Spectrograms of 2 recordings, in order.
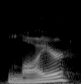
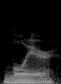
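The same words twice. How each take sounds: First: The first syllable rhymes with flaw. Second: The first syllable rhymes with boy.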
